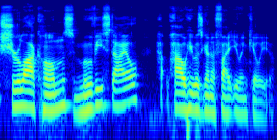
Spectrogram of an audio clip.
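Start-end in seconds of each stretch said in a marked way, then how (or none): none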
